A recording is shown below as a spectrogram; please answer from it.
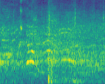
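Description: A volleyball struck hard about a second in, a sharp slap, during a rally. Short sneaker squeaks on the court floor come through over the arena crowd.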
